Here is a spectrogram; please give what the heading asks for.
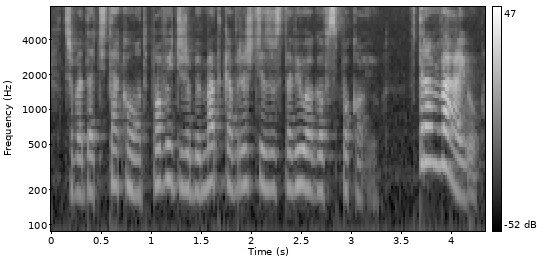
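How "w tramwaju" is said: loud, curt, high snap; sharp loud impatient answer; rude retort. A narrator's reading. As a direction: snap it back rudely to get rid of her. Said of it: "odparł niezbyt grzecznie".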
